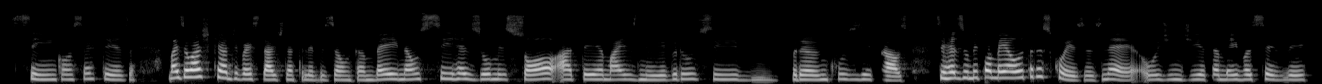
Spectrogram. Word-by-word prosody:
Sim, 225 -2 -3
com 230 0 -5
certeza. 235 -4 -5 0.3
Mas 295 +3 +3
eu 335 - +10
acho 345 0 +7
que 330 - +2
a 295 - +7
diversidade 240 -4 0
da 220 - -1
televisão 210 0 -4
também 215 +4 +1
não 230 +2 0
se 255 +2 -5
resume 240 -1 0
só 230 +3 +4
a 225 -2 +1
ter 230 0 0
mais 220 0 -2
negros 225 +4 -4
e 225 -1 -4 0.5
brancos 225 +1 -1
e 230 -1 -3
tal, 190 -2 +4 0.3
se 285 - +2
resume 290 +2 +2
também 305 0 +5
a 295 - +6
outras 345 +3 0
coisas, 200 - -2
né, 230 -5 0
hoje 220 0 -6
em 230 - -4
dia 220 +1 -5
também 220 0 -2
você 225 +1 -1
vê 210 +1 -4
230 Hz, 170 wpm, -22 LUFS, 215-250 Hz, 0.5 s, eu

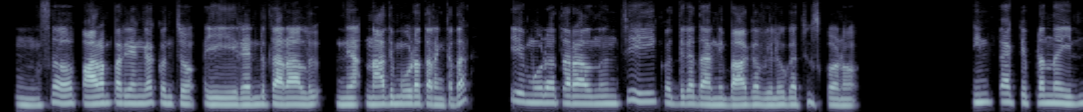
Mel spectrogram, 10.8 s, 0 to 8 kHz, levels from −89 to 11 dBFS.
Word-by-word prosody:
హ్మ్. 130 -3 -4
సో, 180 - -1 0.3
పారంపర్యంగా 155 +1 +4
కొంచెం, 150 -2 -2 0.3
ఈ - - +1 0.3
2 135 +1 +1
తరాలు, 140 0 +5 0.3
నా 135 0 +4 0.2
నాది 145 +2 +3
మూడో 150 0 +3
తరం 135 -2 0
కదా! 125 - +1 0.5
ఈ - - +1
మూడో 170 0 0
తరాల 155 -1 +4
నుంచి, 155 +8 -4 0.3
కొద్దిగా 150 -2 -3
దాన్ని 135 -1 +1
బాగా 130 +2 +3
విలువుగా 135 +1 -1
చూసుకోవడం. 130 -7 -3 1.3
ఇన్ 180 +1 -1
ఫ్యాక్ట్ 185 -2 -2
ఎప్పుడన్నా, 165 +1 0
ఇ - - +1
150 Hz, 140 wpm, -22 LUFS, 135-160 Hz, 1.3 s, తరాలు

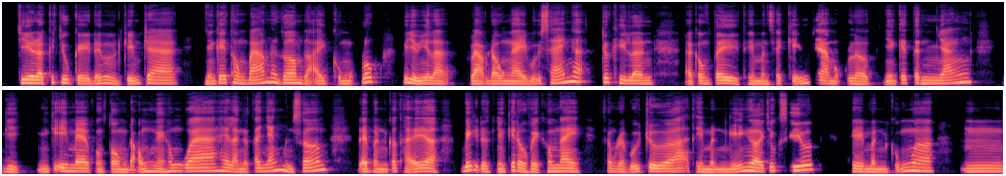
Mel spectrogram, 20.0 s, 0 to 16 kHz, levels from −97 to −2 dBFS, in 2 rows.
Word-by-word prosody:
chia 145 -1 +6
ra 140 - +6
cái 140 +5 -7
chu 155 - +2
kỳ 125 -5 0
để - - 0
mà 140 - 0
mình 115 -4 -5
kiểm 115 +5 -1
tra 135 -4 +1 0.3
những - - -1
cái 150 +3 +2
thông 145 -5 0
báo 135 +4 +2
nó 180 -1 +3
gom 145 -1 +3
lại 115 -2 -2
cùng 120 0 -5
một 110 - -6
lúc. 190 +2 +2 0.2
Ví 170 - +2
dụ 135 - +5
như 130 +2 +2
là 120 -3 0 0.2
vào 115 -2 +2
đầu 115 +1 0
ngày 115 -1 +1
buổi 110 +2 -3
sáng 150 +8 +2
á, 200 -2 +4 0.2
trước 180 -1 +1
khi 150 -5 0
lên, 130 -1 +2 0.3
ờ, 115 - -2
công 130 +1 -2
ty 130 -2 +3
thì 120 - -2
mình 110 -1 -2
sẽ 120 +3 -4
kiểm 125 - -4 0.2
tra 130 -1 +4
một 115 0 -6
lượt 110 -2 -1
những 115 +1 -2
cái 145 +2 -2
tin 130 -2 0
nhắn, 135 +8 0 0.3
việc 115 -3 -2 0.2
những 115 +2 -3
cái - - -2
email 135 -2 +3
còn 115 -1 -4
tồn 110 0 -1
đọng 120 +4 -1
ngày 115 -2 0
hôm 140 +3 -1
qua 145 +1 +3
hay 150 -1 0
là 130 - +1
người 115 -1 -2
ta 135 - +1
nhắn 150 +7 +1
mình 145 - +1
sớm 145 - +1 0.3
để 125 - +4
mình 120 -5 -3
có 135 - -3
thể, 120 +3 +2
ơ, 125 -3 +4 0.2
biết 175 +4 +4
được 125 - +1
những 115 - -1
cái 170 - 0
đầu 130 -4 +3
việc 115 -2 -1
hôm 135 -1 0
nay, 130 -2 +2 0.3
xong 130 - -2
rồi 120 -2 -2
buổi 115 +3 -1
trưa 130 -2 +3
á 135 +1 0
thì 120 - -1
mình 105 -1 0
nghỉ 110 +5 0
ngơi 150 -4 +5
chút 160 +3 -2
xíu 185 +4 +5 0.4
thì 125 -2 +2
mình 115 -2 0
cũng, 145 +9 -1
ơ, 145 -3 +2 0.3
ừm, 130 0 -1
130 Hz, 280 wpm, -23 LUFS, 115-145 Hz, 0.4 s, chia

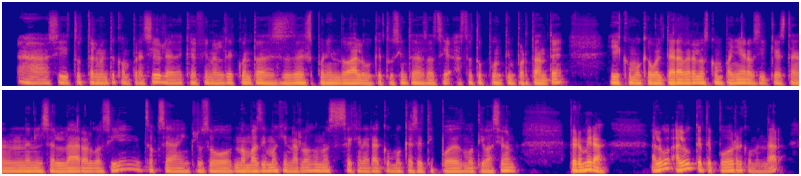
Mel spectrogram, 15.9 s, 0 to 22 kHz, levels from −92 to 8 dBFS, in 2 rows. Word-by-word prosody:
Ah, 115 -5 -2
sí, 115 0 -2
totalmente 115 -1 -3
comprensible, 115 +3 -1
de 110 - -3
que 110 - -5
al - - -3
final 105 -3 -2
de 115 0 -2
cuentas 115 -2 +1
estés 105 +1 -2
exponiendo 110 0 +1
algo 105 -3 +3
que - - -4
tú - - -7
sientas 110 0 -1
hacia 105 +2 -3
hasta 95 -1 -7
tu - - -5
punto 110 -1 -3
importante, 105 +4 0 0.4
y 115 -4 +3
como 110 -1 +1
que 105 +1 +1
voltear 110 +1 +4
a 115 - +7
ver 115 +1 +4
a - - +5
los 120 -1 +2
compañeros 115 -1 +1
y 110 - -2
que 105 - -3
están 105 +1 -1
en 110 0 +1
el 105 - 0
celular, 105 0 +1
algo 100 0 0
así. 145 - -4
O 125 -2 -6
sea, 110 -6 -1
incluso, 100 0 -2
nomás 110 -1 +1
de - - +2
imaginarlos, 115 -1 -1
uno 115 -1 0
se 115 0 -5
genera 105 0 -3
como 105 -3 -4
que 105 - -3
ese 105 - -1
tipo 100 +1 -4
desmotivación. 100 +4 0 0.5
Pero 130 -2 +7
mira, 135 -8 +6 0.4
algo 140 +11 +4
algo 195 0 +5
que 145 - +2
te 135 - -2
puedo 120 +2 +2
recomendar 105 -7 -3
110 Hz, 225 wpm, -23 LUFS, 105-115 Hz, 0.5 s, a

